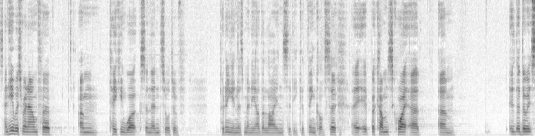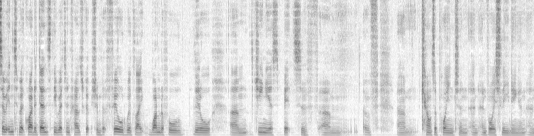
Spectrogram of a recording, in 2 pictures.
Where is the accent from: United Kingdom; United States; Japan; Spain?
United Kingdom; England; as a British person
